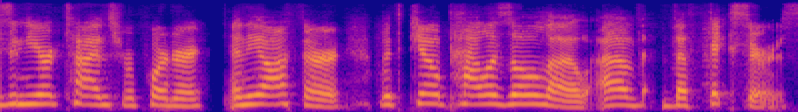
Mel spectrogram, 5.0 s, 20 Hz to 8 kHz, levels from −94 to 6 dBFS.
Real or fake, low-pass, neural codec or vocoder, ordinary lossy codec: fake; 7.2 kHz; codec, 32 kHz, 1.9 kbps, SNAC; AAC, 48 kbps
